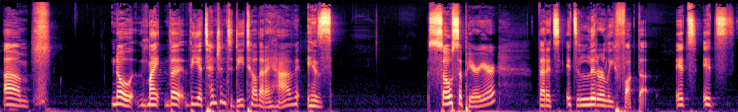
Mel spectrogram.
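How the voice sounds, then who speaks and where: A woman's voice: on the low side, slow, long pauses, darkish tone. A young woman chatting casually as a podcast co-host, rambling, teasing and giggling often. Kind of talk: casual banter.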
